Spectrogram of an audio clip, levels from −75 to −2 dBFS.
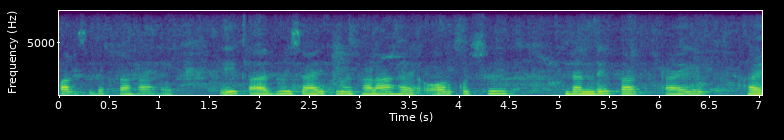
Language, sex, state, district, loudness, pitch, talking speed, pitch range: Hindi, female, Bihar, Gopalganj, -17 LUFS, 200 Hz, 110 wpm, 195-210 Hz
